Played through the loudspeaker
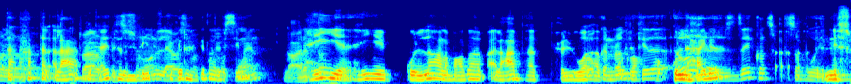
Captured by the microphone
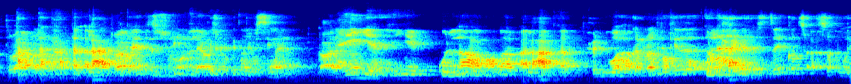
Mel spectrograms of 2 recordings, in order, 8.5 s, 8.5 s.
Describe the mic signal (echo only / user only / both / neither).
echo only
